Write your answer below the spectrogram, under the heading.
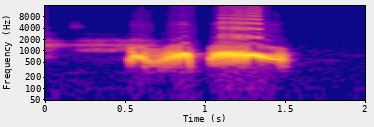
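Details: Spotted dove fight-provoking call used with a decoy bird: a quavering short coo and a longer steady falling coo, with a faint high thin whistle during the second note.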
